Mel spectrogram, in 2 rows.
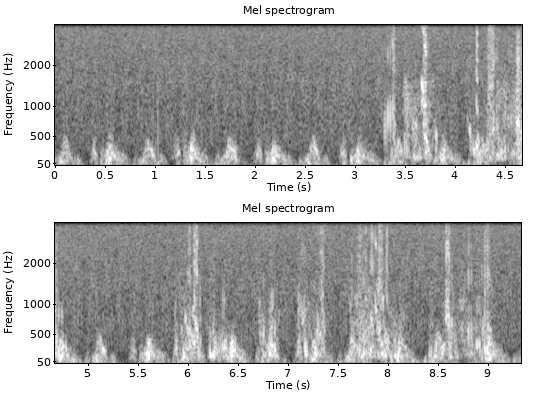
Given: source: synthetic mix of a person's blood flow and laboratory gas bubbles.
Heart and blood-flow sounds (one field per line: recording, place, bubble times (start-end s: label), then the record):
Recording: Doppler ultrasound of blood flow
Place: precordium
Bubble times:
3.26-3.44 s: bubbles
3.47-3.86 s: bubbles
4.08-4.80 s: bubbles
5.85-6.16 s: bubbles
6.20-6.47 s: bubbles
6.70-6.92 s: bubbles
7.08-7.40 s: bubbles
7.59-8.21 s: bubbles
8.40-9.10 s: bubbles
From the record:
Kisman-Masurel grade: 332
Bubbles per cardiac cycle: rolling drumbeat, 9 or more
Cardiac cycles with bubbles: 50 to 99%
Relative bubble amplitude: moderate (0.250 to 0.450)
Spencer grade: 3 (all of the cardiac periods contain showers or single bubble signals, but not dominating or overriding the cardiac motion signals)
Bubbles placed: anywhere in the cardiac cycle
